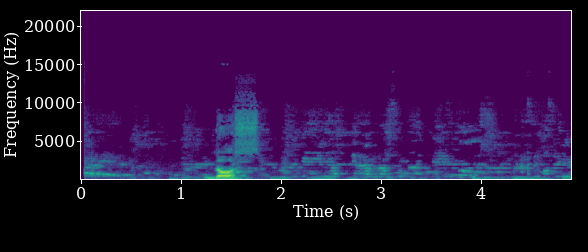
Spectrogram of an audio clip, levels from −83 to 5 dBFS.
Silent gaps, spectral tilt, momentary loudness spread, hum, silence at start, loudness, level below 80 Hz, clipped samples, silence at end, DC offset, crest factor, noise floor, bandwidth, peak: none; -5.5 dB/octave; 27 LU; none; 0.05 s; -18 LUFS; -52 dBFS; under 0.1%; 0 s; under 0.1%; 24 dB; -48 dBFS; 10.5 kHz; -2 dBFS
